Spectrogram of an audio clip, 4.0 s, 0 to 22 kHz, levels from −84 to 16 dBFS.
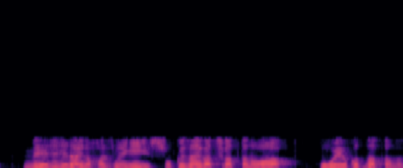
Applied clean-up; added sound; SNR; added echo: neural mask model DeepFilterNet 3.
